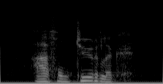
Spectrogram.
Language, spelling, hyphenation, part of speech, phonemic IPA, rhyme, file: Dutch, avontuurlijk, avon‧tuur‧lijk, adjective, /ˌaː.vɔnˈtyːr.lək/, -yːrlək, Nl-avontuurlijk.ogg
- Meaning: 1. like an adventure, dangerous, eventful, exciting 2. daring, adventurous, accepting risks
